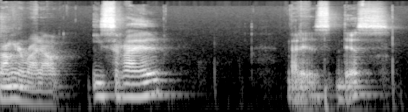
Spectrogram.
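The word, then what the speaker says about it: Ισραήλ: So I'm going to write out Israel. That is this. Is-ra-el. That's sort of the classical Greek pronunciation, or in the modern Greek, Israel.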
